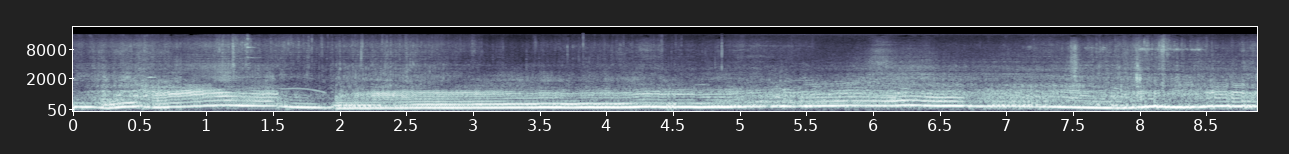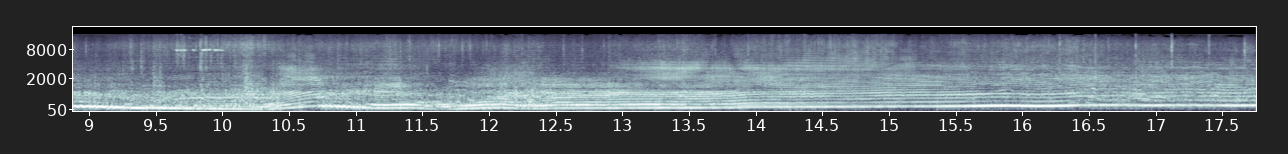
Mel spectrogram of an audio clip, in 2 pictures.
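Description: Rally car engine revving hard, its pitch climbing and dropping again and again with acceleration and gearshifts.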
